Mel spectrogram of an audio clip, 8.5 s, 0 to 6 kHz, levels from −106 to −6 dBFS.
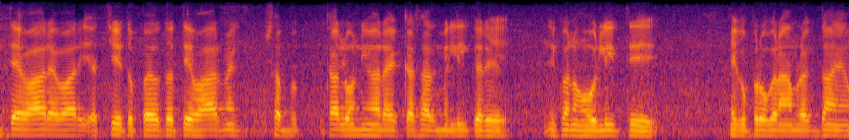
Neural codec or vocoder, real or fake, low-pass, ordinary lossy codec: none; real; 5.4 kHz; Opus, 24 kbps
